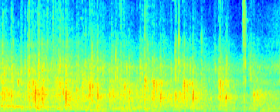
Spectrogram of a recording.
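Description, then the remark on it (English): An audience applauds the boys and girls who came up to help sing, a dense wash of many hands clapping at an even, fairly loud level throughout, with no voices standing out. “Let's give them a clap.”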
